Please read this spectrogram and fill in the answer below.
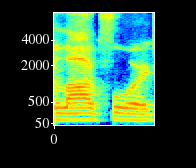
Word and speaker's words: Log4j: for you know for log forge or log4j is how some people pronounce it oh we caught in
